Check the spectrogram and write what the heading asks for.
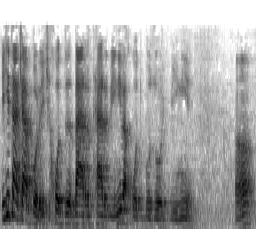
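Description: A man teaching religious law in a classroom lecture. He explains texts and pushes his voice up sharply to stress his questions. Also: medium pitch. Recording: roomy, dull lo-fi lecture recording.

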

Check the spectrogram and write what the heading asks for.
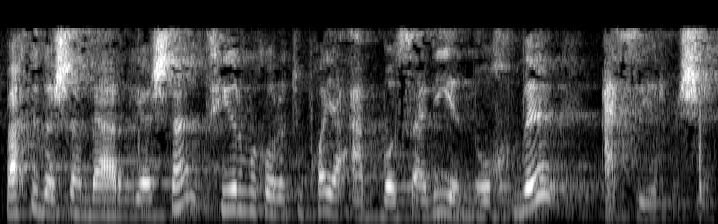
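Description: A male religious speaker telling an emotional story as a sermon, in a dramatic, impassioned manner. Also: creaky. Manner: dramatic, impassioned storytelling with sudden rises in pitch and volume. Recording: echoey hall, dull lo-fi sound.

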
